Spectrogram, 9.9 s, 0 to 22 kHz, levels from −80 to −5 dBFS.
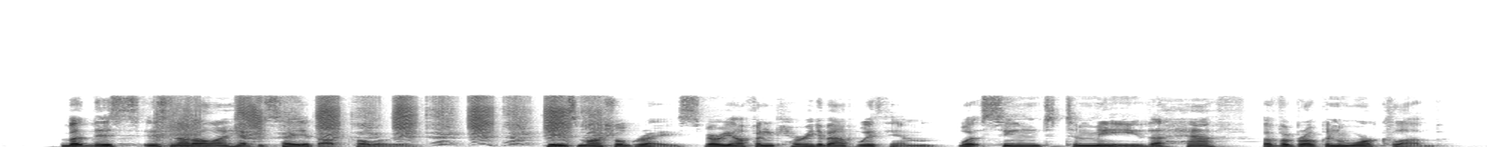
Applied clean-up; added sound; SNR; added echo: classical method WPE with log-MMSE.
